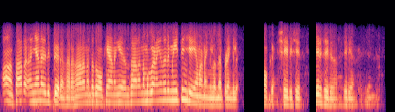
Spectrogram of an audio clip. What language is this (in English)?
Malayalam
